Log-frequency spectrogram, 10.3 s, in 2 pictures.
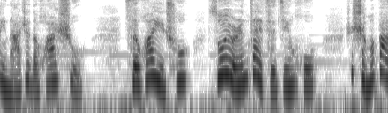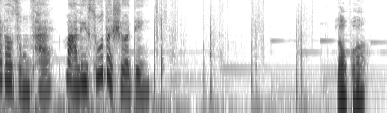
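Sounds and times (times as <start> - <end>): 
speech: 0.0 - 7.6, 9.7 - 10.1
footsteps walking up and stopping: 7.2 - 9.6.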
